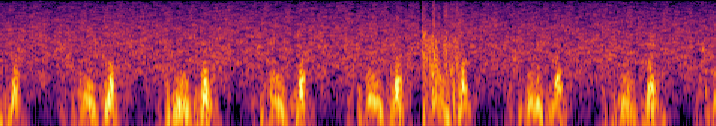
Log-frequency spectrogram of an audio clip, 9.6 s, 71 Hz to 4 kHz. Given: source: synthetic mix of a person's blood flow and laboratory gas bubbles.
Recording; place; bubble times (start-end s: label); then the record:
Doppler ultrasound of blood flow; precordium
5.13-5.50 s: bubbles
5.61-6.15 s: bubbles
From the record:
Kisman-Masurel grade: 221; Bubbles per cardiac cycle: several, 3 to 8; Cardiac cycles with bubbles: 10 to 50%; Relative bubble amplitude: barely perceptible (0.100 to 0.250); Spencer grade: 2 (many but less than half of the cardiac periods contain bubble signals, singularly or in groups); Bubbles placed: anywhere in the cardiac cycle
